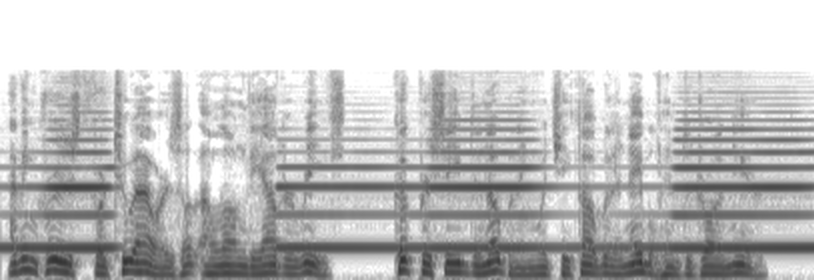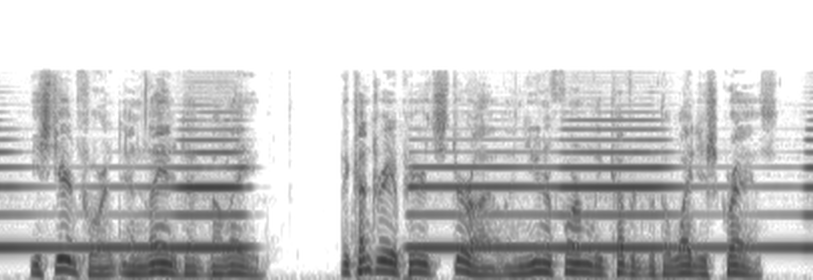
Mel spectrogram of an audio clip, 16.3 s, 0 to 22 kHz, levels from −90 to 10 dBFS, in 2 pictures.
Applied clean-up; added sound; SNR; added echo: none; Wind instrument, woodwind instrument; 2 dB; none.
